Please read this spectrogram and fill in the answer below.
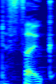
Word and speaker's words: folk: silent K in knife, a silent L in folk, a silent M in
